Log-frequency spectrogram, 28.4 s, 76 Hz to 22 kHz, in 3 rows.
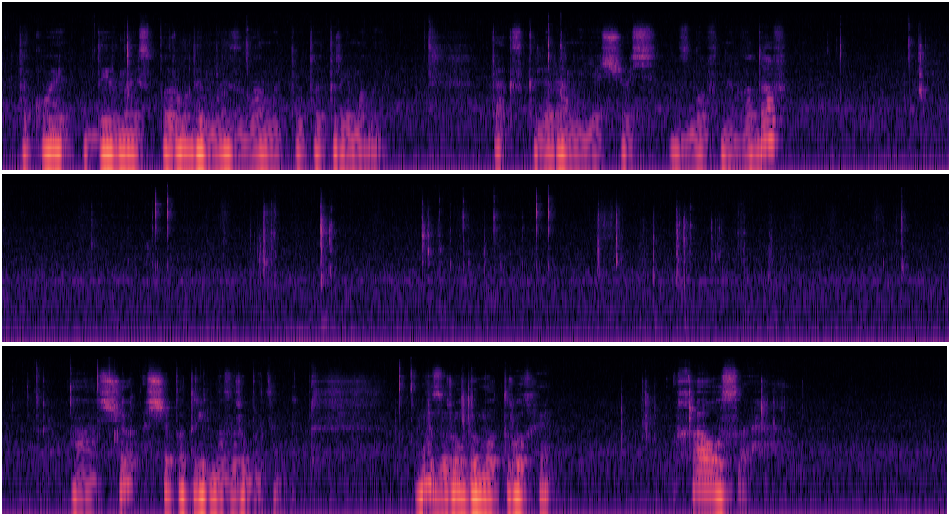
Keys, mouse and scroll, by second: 2.6-5.6 middle drag, 8.5-11.1 middle drag, 11.1 click, 12.7 l, 13.8 Escape, 14.2 middle click, 15.0 click, 16.3 ctrl+l, 18.6-20.0 middle drag, 20.0 click, 23.0 click, 23.6 l, 25.5 g.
